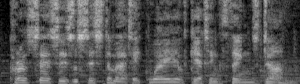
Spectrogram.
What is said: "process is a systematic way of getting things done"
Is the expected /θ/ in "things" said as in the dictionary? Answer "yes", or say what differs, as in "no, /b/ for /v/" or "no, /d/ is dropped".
yes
